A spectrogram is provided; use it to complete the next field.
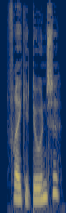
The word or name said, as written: frikadunse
